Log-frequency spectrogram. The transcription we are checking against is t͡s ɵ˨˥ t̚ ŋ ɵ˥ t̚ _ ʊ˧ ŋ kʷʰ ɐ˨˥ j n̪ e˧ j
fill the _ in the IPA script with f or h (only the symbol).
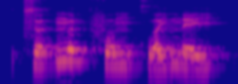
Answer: f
